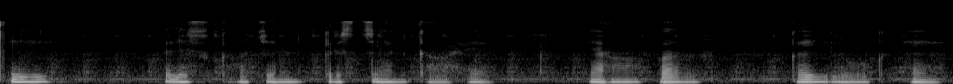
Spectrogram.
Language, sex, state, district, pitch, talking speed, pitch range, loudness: Hindi, male, Uttar Pradesh, Jalaun, 110 Hz, 75 wpm, 105-115 Hz, -31 LUFS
